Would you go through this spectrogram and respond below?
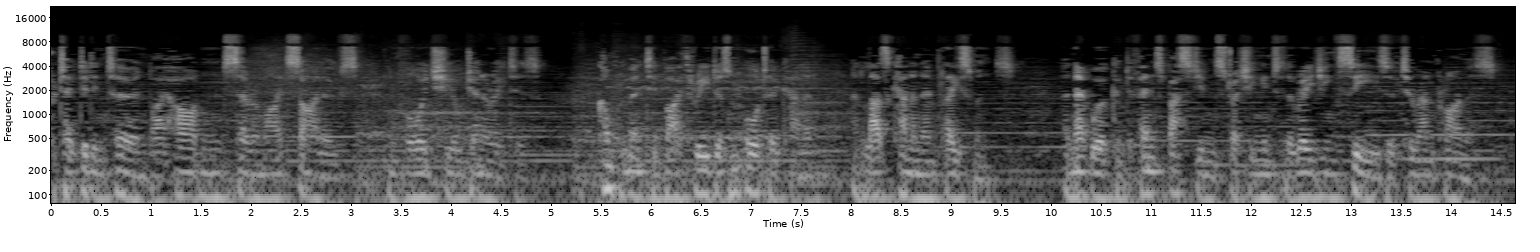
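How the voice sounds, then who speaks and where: Male sci-fi narrator: deep, flat-toned, grave dramatic storytelling, set against loud music. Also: poor audio. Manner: solemn, measured storytelling. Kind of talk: scripted dramatic science fiction narration.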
